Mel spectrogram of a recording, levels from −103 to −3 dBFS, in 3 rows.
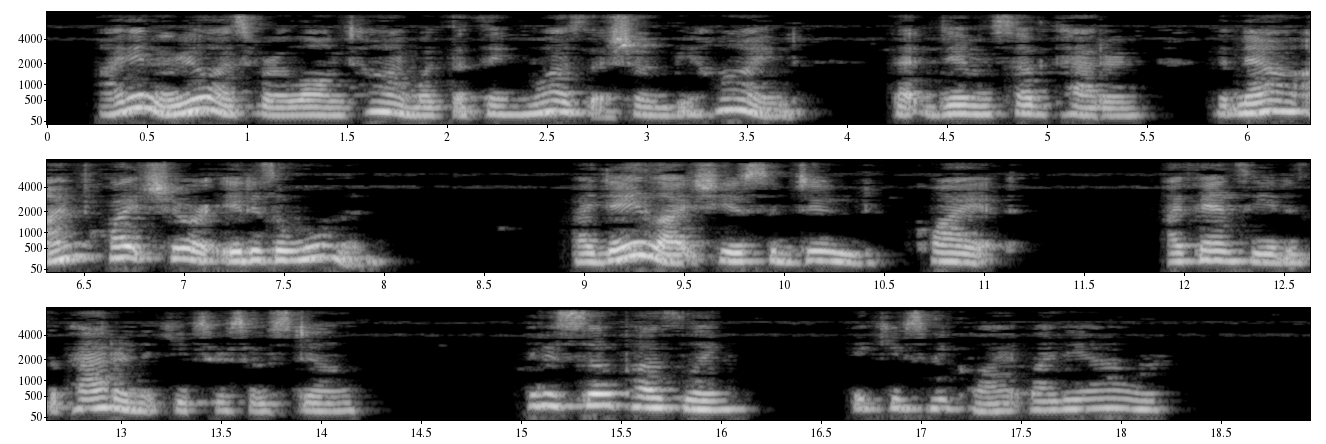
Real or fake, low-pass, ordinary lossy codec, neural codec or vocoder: real; 7.2 kHz; AAC, 48 kbps; none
